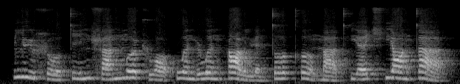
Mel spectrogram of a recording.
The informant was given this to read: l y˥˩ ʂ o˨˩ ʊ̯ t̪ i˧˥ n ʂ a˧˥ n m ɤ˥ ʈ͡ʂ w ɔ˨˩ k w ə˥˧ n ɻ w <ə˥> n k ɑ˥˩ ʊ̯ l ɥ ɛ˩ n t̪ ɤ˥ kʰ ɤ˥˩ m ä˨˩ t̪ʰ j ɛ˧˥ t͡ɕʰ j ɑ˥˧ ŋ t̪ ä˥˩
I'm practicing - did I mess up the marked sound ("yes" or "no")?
yes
